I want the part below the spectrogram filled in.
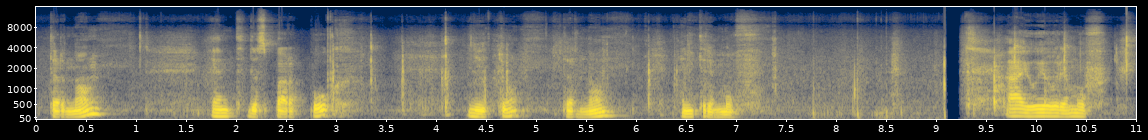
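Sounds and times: man speaking: 0:01.8 - 0:03.2, 0:04.3 - 0:07.4, 0:09.7 - 0:10.8.

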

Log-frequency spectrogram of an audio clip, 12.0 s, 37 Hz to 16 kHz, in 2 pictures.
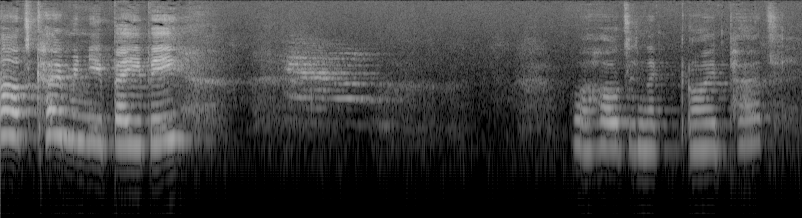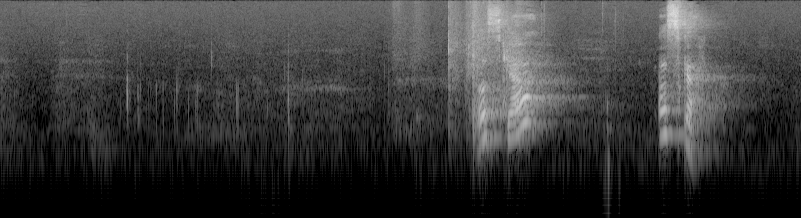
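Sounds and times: cat meowing quietly: 0:02.1 - 0:03.0.

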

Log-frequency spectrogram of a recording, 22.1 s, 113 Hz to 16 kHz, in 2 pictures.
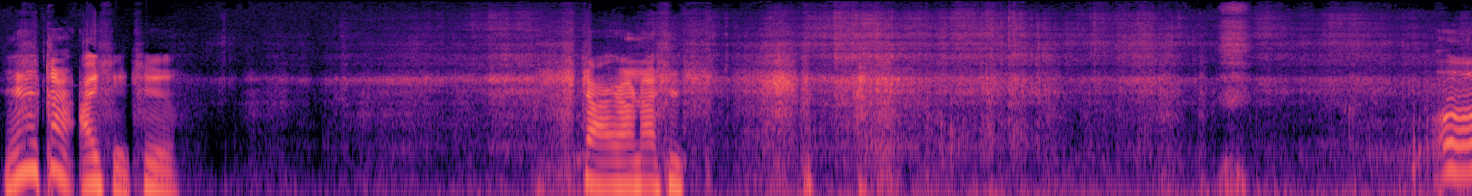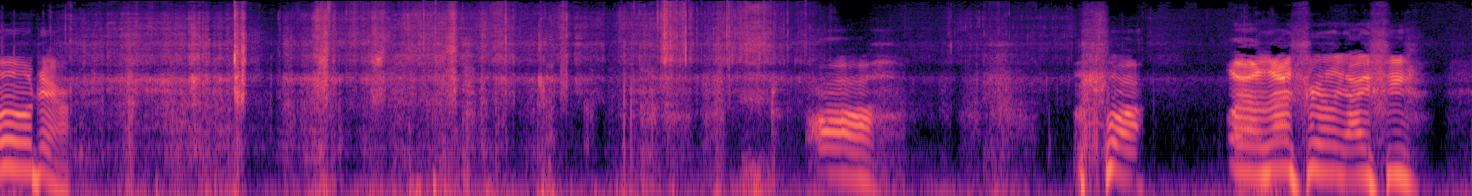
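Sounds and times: wind buffeting microphone: 0:01.4 - 0:22.0
sled scraping over icy snow: 0:01.7 - 0:21.7.

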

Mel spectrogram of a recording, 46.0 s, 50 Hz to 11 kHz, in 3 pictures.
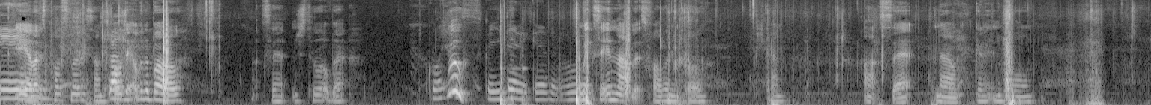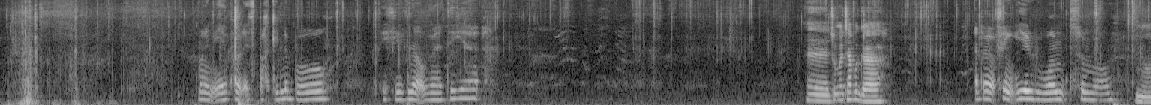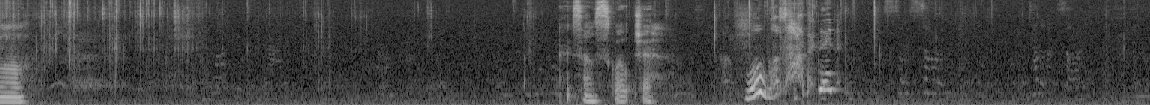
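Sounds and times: squelchy slime crackling: 0:05.8 - 0:35.6
slime squishing by hand: 0:23.7 - 0:26.2, 0:27.1 - 0:28.8, 0:29.4 - 0:35.7.

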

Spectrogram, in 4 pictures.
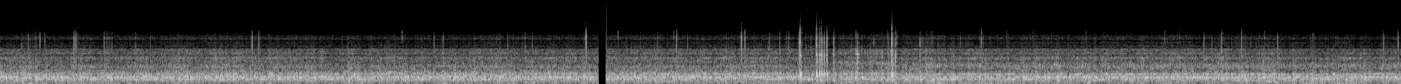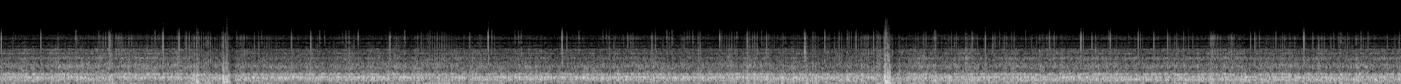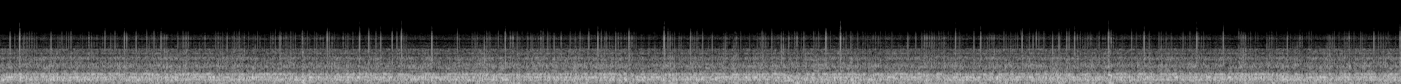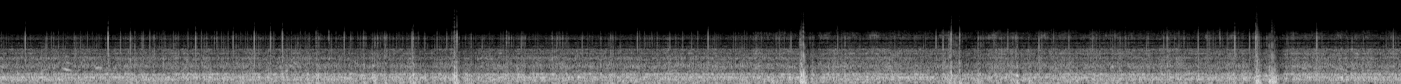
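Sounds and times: wind and road noise: 0:00.0 - 0:56.0.

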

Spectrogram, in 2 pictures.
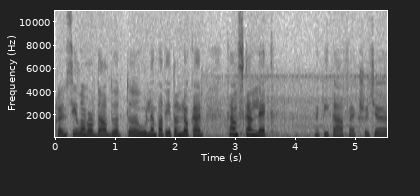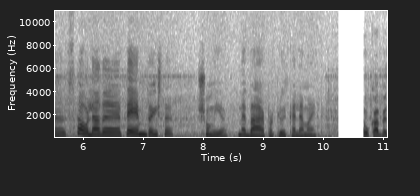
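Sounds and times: woman talking: 0:00.0 - 0:03.7, 0:04.3 - 0:10.0.

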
